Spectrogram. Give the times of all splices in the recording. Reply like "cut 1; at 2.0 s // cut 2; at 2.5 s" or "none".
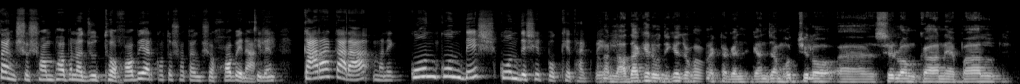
cut 1; at 2.5 s // cut 2; at 6.0 s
